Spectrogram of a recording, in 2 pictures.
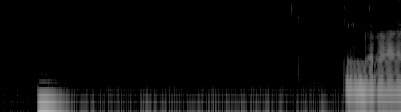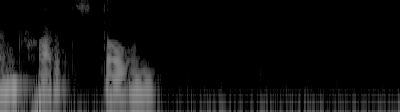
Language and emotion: Russian, neutral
